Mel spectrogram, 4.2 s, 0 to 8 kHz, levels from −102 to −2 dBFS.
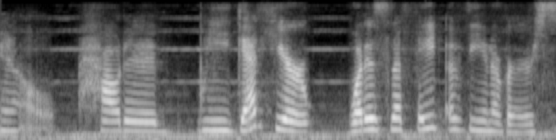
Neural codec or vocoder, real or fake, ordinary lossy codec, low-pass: codec, 16 kHz in and 24 kHz out, 2.2 kbps, FireRedTTS-2 codec; fake; AAC, 48 kbps; 7.2 kHz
